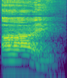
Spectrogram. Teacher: And that's when we have the ah sound. And here the ah sound, when we get it connected to the yud, it makes the I sound. So this is I in the sounding.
